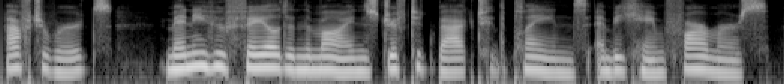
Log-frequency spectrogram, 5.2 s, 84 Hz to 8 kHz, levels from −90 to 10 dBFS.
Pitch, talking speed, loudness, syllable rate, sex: 185 Hz, 170 wpm, -18 LUFS, 5.0 syllables/s, female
